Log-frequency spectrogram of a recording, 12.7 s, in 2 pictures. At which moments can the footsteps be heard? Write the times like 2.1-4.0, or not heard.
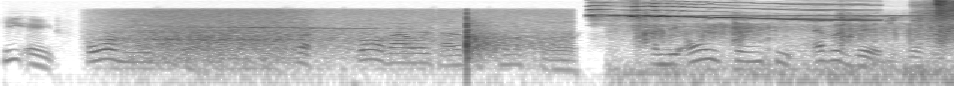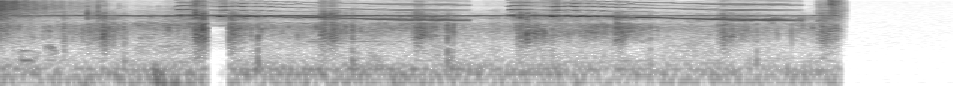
4.0-12.0.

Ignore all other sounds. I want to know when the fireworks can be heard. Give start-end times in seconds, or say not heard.
0.6-12.0.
